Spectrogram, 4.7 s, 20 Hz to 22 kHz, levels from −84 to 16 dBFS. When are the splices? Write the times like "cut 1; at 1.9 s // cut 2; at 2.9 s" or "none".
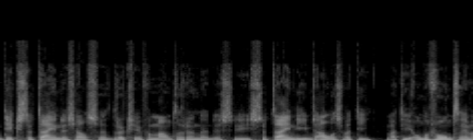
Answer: cut 1; at 3.1 s // cut 2; at 3.8 s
